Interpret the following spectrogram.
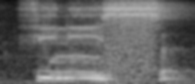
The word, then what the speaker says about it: finissent: طبعا ils finissent. أنا قلت لك مش بنطق ال ENT.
